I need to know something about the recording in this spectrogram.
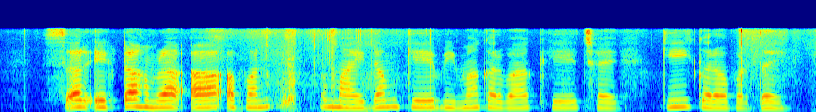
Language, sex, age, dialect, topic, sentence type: Maithili, female, 51-55, Southern/Standard, banking, question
